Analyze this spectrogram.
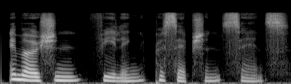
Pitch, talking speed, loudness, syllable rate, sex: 175 Hz, 80 wpm, -18 LUFS, 3.8 syllables/s, female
